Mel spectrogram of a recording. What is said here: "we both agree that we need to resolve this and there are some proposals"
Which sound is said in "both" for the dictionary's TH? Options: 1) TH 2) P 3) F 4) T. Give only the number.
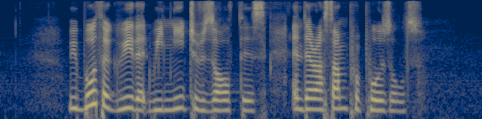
1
